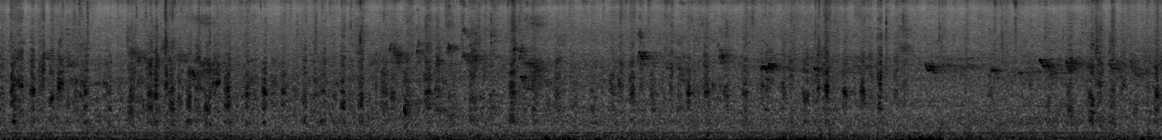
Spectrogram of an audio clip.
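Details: Dogs at play outdoors in a yard, with rapid rhythmic panting breaths throughout, a few sharper scuffs and thumps, faint high chirps in the distance, and constant low outdoor rumble.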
